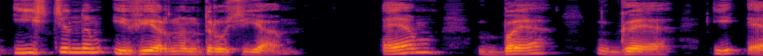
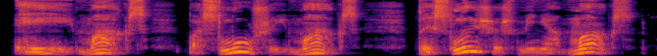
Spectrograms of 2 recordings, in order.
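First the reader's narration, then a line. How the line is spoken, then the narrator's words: Pleading whisper. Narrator (Russian): шептал он просящим тоном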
